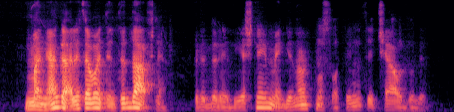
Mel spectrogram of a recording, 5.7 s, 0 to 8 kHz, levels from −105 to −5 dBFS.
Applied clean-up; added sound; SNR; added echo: neural mask model DeepFilterNet 3.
